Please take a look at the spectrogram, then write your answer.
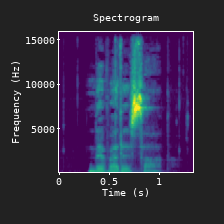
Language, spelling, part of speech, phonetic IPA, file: Czech, devadesát, numeral, [ˈdɛvadɛsaːt], Cs-devadesát.ogg
- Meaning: ninety (90)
